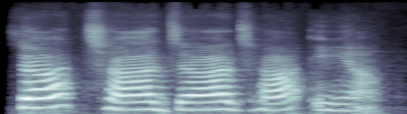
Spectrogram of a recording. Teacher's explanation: चा वर्ग का जो उच्चारण स्थान है वो है तालु से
